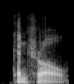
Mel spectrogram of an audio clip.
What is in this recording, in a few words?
"control", American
